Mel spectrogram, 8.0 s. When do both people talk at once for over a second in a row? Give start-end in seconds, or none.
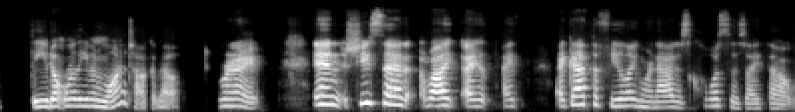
none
